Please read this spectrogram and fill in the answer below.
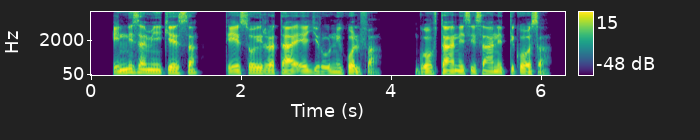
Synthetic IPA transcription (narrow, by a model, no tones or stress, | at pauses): ʔɪnːɪs̬ɐmiːke̞ːsːɐ | t̪e̞ːsːo̞ːɪrːɐt̪aːʔeːd͡ʒɪɾʊnɪkɔlfɐ̰ | ɡo̞ːft̪aːnɪsɪsaːnɪt̪ːɪkʼo̞ːsɐ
